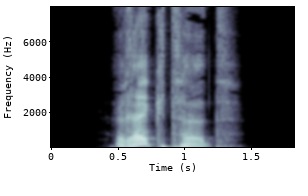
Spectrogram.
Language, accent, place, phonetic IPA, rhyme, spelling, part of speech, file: German, Germany, Berlin, [ˈʁɛktət], -ɛktət, recktet, verb, De-recktet.ogg
- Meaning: inflection of recken: 1. second-person plural preterite 2. second-person plural subjunctive II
